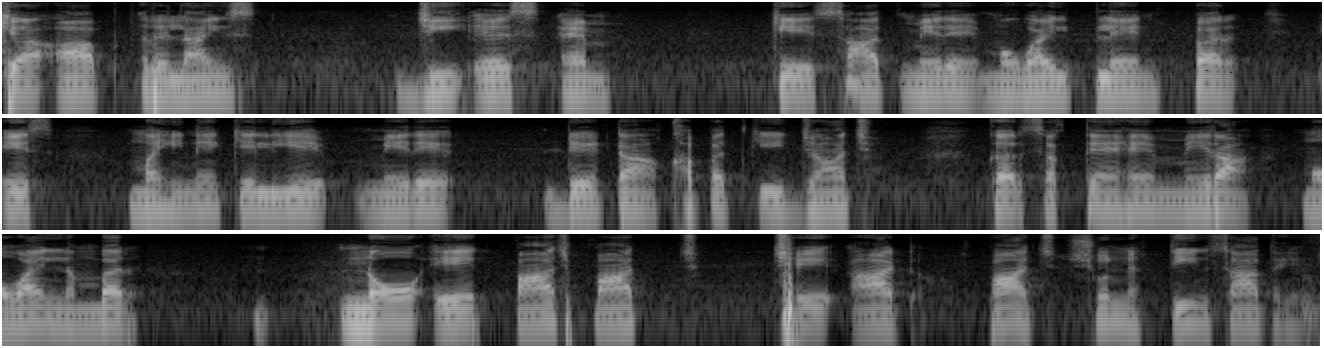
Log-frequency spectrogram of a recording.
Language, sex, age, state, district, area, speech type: Hindi, male, 30-45, Madhya Pradesh, Harda, urban, read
